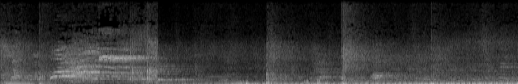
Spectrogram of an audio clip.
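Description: Young women shout and cheer with excitement nearby.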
